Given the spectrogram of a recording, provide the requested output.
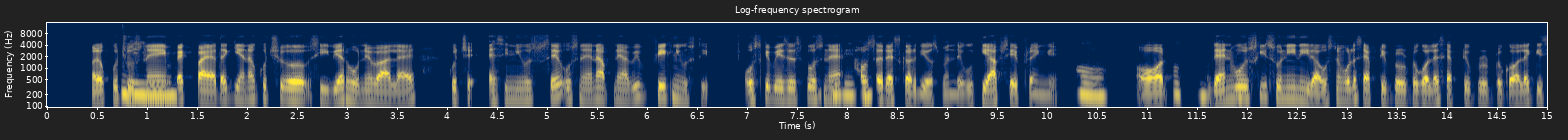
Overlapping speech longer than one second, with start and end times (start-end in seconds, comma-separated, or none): none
